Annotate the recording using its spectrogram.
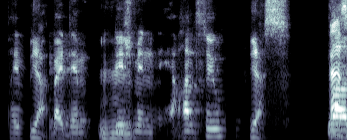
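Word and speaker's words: Djimon Hounsou: get um it's most Jakande right played by Dishman Hansu.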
